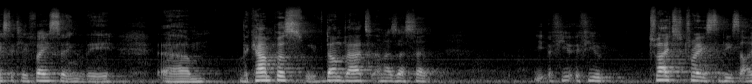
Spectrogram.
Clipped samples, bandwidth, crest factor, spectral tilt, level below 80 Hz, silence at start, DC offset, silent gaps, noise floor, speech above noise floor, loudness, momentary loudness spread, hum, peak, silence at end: under 0.1%; 16 kHz; 24 dB; -5 dB/octave; -58 dBFS; 0 s; under 0.1%; none; -49 dBFS; 22 dB; -27 LUFS; 19 LU; none; -4 dBFS; 0 s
